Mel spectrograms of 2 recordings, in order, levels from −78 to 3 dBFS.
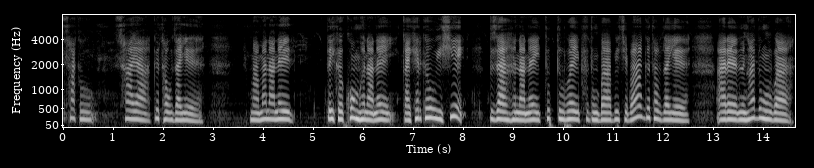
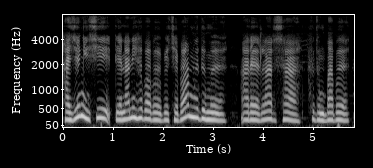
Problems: low volume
